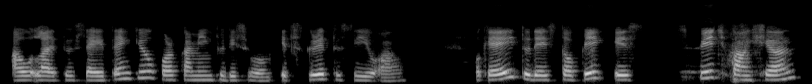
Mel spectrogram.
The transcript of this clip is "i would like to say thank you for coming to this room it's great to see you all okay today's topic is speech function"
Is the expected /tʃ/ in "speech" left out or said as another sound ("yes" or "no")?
no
